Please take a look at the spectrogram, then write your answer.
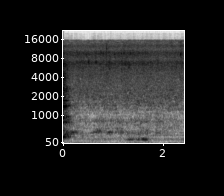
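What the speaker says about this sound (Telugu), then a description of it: "ఓన్లీ వంకాయలు ఆయిల్లో ఫ్రై చేస్తున్నాను" White brinjals frying in oil give a soft, steady hiss and gentle bubbling, fairly faint and even, with a slight bump at the start and end.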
